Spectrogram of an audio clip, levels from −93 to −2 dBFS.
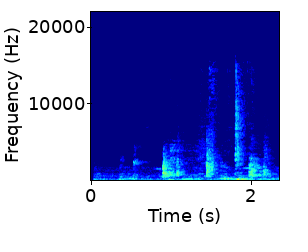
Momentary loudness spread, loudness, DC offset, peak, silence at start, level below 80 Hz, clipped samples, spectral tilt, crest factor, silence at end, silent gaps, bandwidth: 15 LU; -53 LUFS; under 0.1%; -32 dBFS; 0.05 s; -70 dBFS; under 0.1%; -4.5 dB/octave; 22 dB; 0 s; none; 15.5 kHz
